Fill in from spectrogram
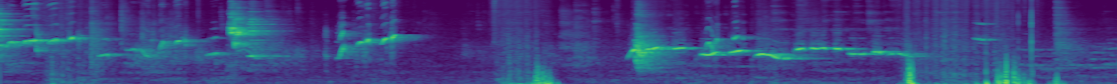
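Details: Cockatiels calling in an aviary: clear whistled phrases that rise and step between notes, some sliding upward, in bursts with short pauses, mixed with scattered knocks and rustling from the birds moving about the cage.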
